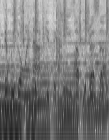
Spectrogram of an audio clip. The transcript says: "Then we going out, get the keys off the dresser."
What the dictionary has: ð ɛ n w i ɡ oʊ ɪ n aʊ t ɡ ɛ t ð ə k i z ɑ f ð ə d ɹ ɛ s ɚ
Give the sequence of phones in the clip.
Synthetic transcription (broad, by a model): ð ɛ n w i ɡ oʊ ɪ n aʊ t ɡ ɛ t ð ə k i z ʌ p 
